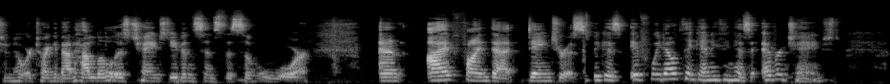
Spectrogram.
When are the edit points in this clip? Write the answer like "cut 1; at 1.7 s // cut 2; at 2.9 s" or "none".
cut 1; at 5.8 s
